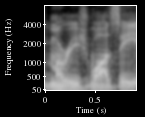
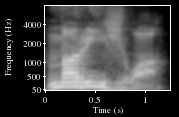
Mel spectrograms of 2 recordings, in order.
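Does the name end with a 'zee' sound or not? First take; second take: zee ending; no zee. First: The name ends with an extra 'zee' syllable. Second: The name ends on the 'joie' syllable. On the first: The speaker calls it wrong. "It's not supposed to be Marie-joisie" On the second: The speaker calls it right. "It's supposed to be Marie-joie"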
